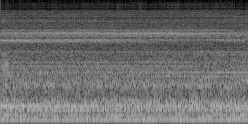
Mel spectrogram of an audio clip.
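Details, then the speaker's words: Kenmore dehumidifier after cleaning and oiling of the fan motor, cold winter conditions: smooth, steady low hum with even airflow hiss and no rattles or rubbing; sounds fantastic, running healthy. "let's give this a run up and see how it sounds oh that sounds fantastic"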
